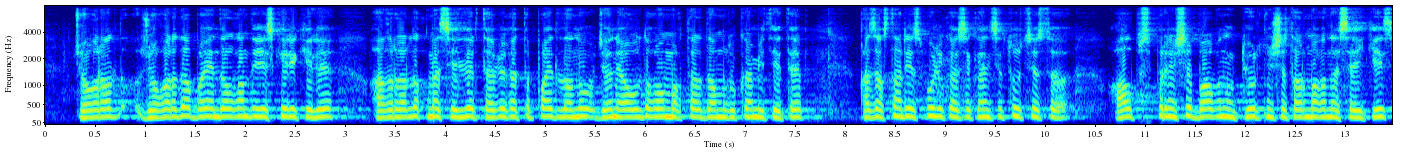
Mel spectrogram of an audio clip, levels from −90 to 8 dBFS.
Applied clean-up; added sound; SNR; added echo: none; none; none; none.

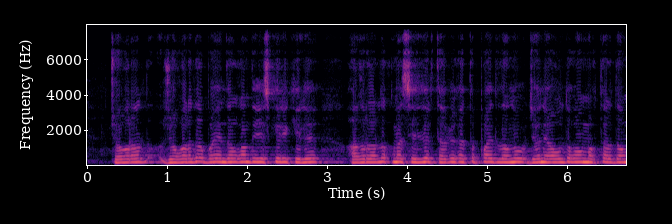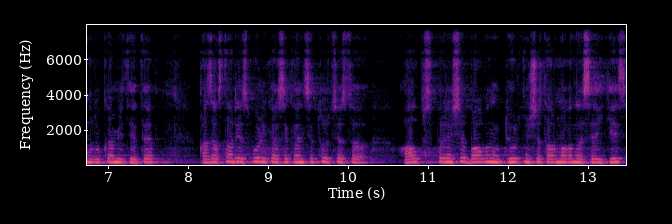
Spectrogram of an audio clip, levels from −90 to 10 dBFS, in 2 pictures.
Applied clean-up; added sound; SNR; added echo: none; none; none; reverberation time 0.3 s.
